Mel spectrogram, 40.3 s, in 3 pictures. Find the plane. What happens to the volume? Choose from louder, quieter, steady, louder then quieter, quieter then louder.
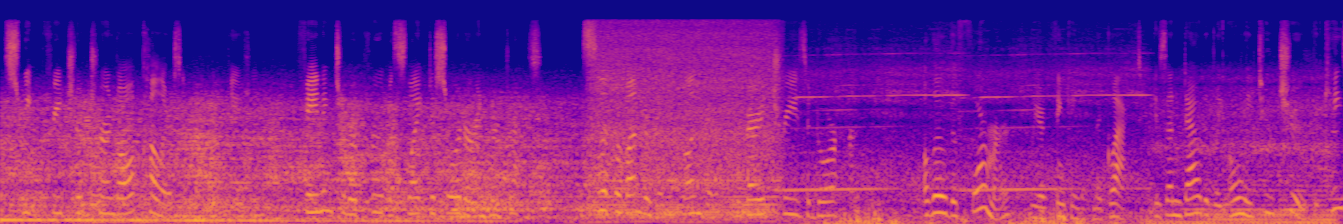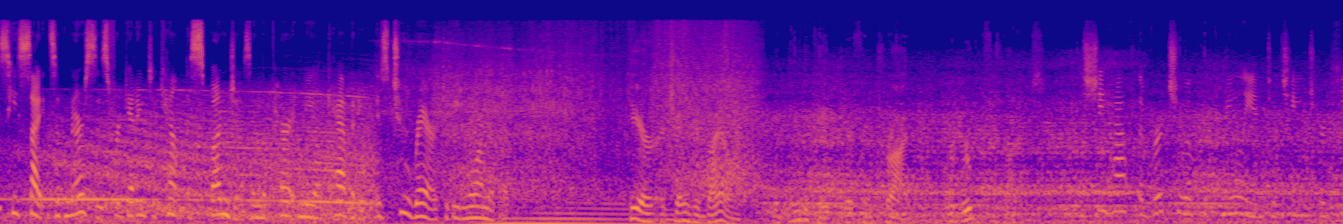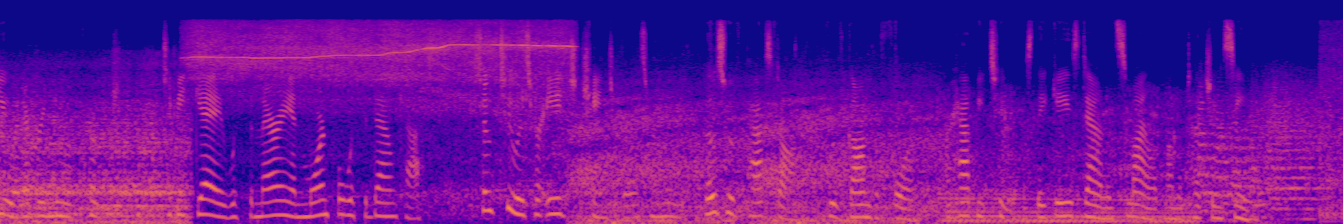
quieter.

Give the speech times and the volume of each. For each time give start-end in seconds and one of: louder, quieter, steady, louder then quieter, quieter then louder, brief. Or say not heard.
0.0-8.6 steady
9.2-18.6 steady
19.7-39.5 steady.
